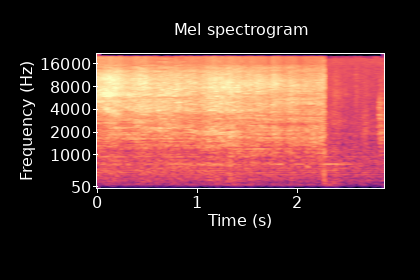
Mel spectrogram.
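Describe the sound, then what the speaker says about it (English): A blade scraping an old gasket off a kamado grill, giving a continuous loud, close rasping scrape that stops abruptly near the end. "I'm gonna have to go around and scrape along with a blade"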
